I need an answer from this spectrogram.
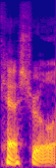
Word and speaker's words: Kestrel: a three dogs rocketry castril Kestrel oh yeah it is just pronounced Kestrel I believe but yeah they capitalized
